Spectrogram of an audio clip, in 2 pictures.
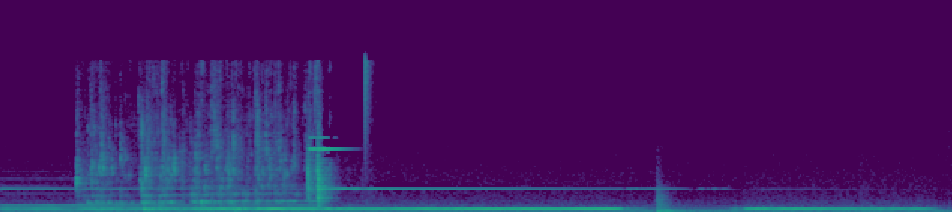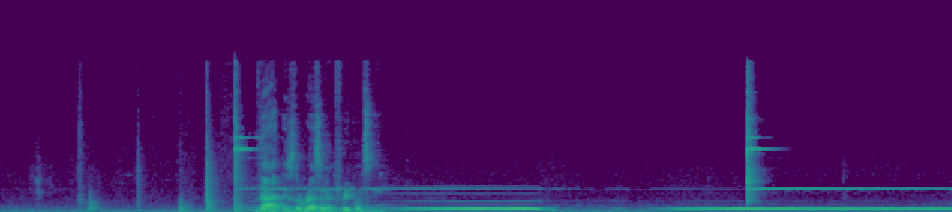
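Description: A steady humming tone sounds from a tall tube and swells and fades.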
